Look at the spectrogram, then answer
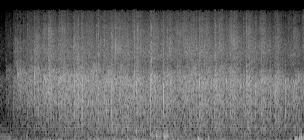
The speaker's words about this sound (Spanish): nuestro experto en patrimonio, al que también saludamos con un aplauso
